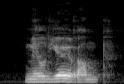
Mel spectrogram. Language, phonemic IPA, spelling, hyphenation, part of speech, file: Dutch, /mɪlˈjøːˌrɑmp/, milieuramp, mi‧li‧eu‧ramp, noun, Nl-milieuramp.ogg
- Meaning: an environmental disaster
